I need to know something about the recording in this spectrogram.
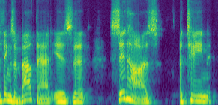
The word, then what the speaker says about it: Siddha: And there have been many Siddhas in the history of India, great, great saints, yogis, sages, who attained the perfection of consciousness. And one of the things about that is that Siddhas attain siddhis.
